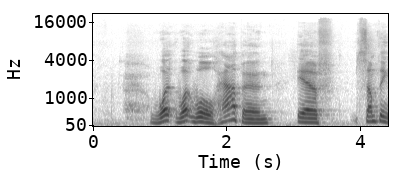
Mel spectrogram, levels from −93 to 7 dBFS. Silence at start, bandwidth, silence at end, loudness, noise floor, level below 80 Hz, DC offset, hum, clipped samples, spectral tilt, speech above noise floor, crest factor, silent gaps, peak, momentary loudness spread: 0.55 s; 18.5 kHz; 0 s; -24 LUFS; -56 dBFS; -62 dBFS; under 0.1%; none; under 0.1%; -7.5 dB/octave; 33 dB; 16 dB; none; -10 dBFS; 21 LU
